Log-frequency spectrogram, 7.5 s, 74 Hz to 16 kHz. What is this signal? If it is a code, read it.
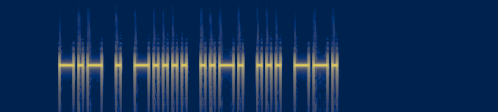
Morse code, heard as a keyed tone, about 17 wpm, 700 Hz. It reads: KE6FSG
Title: USA Call Signs - 6 Characters - 17wpm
